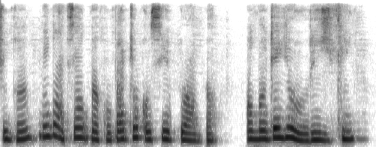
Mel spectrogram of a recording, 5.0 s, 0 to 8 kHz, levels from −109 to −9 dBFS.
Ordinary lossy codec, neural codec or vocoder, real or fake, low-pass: none; codec, 44.1 kHz, 1.7 kbps, Pupu-Codec; fake; 7.2 kHz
